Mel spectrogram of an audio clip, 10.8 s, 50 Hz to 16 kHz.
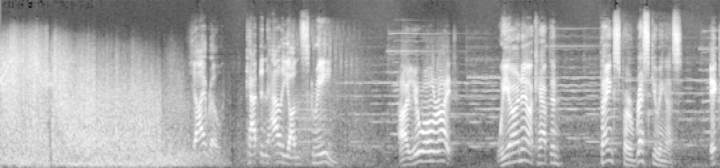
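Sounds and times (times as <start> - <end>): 
laser torpedoes exploding in a space battle: 0.0 - 5.2
speech: 3.0 - 5.2, 6.0 - 10.7.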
